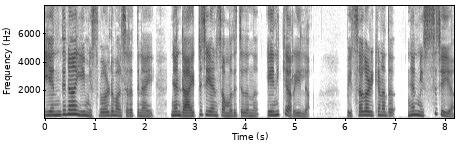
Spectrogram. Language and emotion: Malayalam, sad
